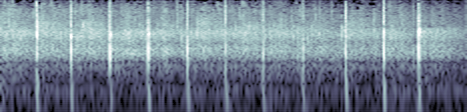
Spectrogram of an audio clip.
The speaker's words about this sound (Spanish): Si es para el Señor, hazlo fuerte el aplauso.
